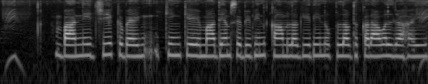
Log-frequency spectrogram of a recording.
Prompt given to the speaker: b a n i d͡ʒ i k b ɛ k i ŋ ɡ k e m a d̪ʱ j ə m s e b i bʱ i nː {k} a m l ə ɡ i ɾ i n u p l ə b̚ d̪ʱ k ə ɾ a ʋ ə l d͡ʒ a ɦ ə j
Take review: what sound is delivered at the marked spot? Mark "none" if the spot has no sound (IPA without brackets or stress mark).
k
